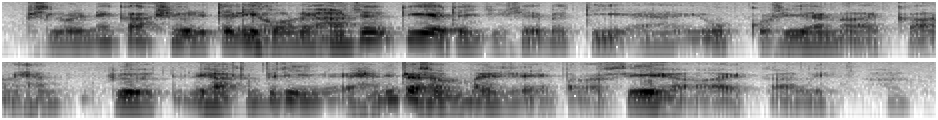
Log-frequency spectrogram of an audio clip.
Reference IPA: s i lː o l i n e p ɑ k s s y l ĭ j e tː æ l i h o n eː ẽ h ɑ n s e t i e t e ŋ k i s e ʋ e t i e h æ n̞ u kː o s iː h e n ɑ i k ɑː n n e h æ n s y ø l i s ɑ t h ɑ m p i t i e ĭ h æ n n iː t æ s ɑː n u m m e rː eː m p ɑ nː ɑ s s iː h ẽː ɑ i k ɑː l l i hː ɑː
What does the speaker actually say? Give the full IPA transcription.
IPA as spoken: s i lː o l i n e k ɑ k s h y l ĭ j e tː æ l i h o n eː ẽ h ɑ n s e t i e t e ŋ k i s e ʋ e t i e h æ n̞ u kː o s iː h e n ɑ i k ɑː n n e h æ n s y ø l i h ɑ t h ɑ m p i t i e ĭ h æ n n iː t æ s ɑː n u m m e rː eː m p ɑ nː ɑ s s iː h ẽː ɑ i k ɑː l l i hː ɑː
